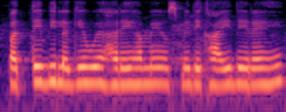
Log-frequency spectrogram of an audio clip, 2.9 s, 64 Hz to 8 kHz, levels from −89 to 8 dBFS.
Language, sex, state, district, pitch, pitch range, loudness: Hindi, female, Madhya Pradesh, Bhopal, 215 Hz, 210-225 Hz, -15 LUFS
